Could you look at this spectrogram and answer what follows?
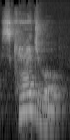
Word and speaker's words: schedule: Muitas pessoas falam de forma errada, porém tem duas formas de ser falada. A forma americana é schedule.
